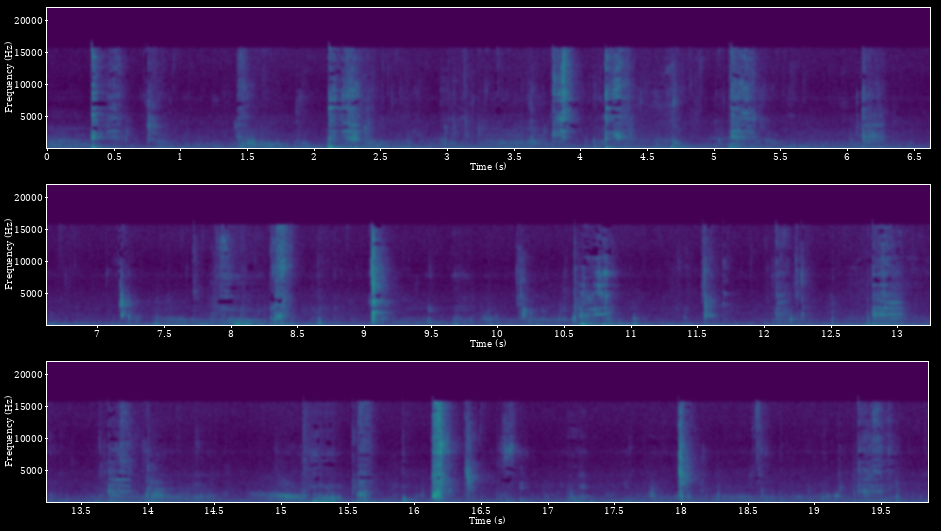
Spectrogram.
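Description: A person chewing mouthfuls of food close to the microphone, with scattered sharp clicks of a fork and knife against the plate.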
